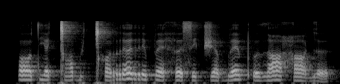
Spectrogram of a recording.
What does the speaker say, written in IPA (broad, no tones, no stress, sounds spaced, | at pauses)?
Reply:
ɔ t j ɛ ɡ͡ǀ ɑ b ɪ ǀʰ ɔ r ɜ r ɪ p ɛ h ə s ɪ t͡ʃ ɜ b ɛ pʼ ʊ ð ɑ h ɑ ɡ ə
